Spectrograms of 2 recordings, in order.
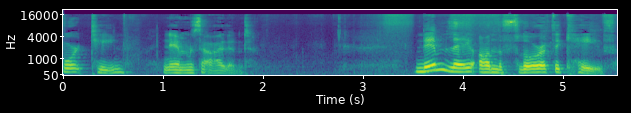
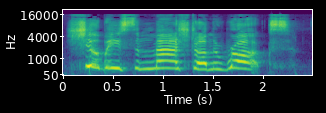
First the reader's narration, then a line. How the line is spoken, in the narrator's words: Nim cried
